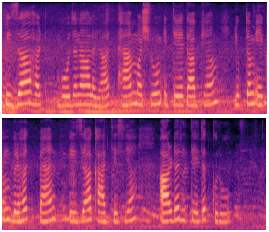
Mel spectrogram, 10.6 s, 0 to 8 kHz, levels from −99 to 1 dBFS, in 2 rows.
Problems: continuous background conversations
